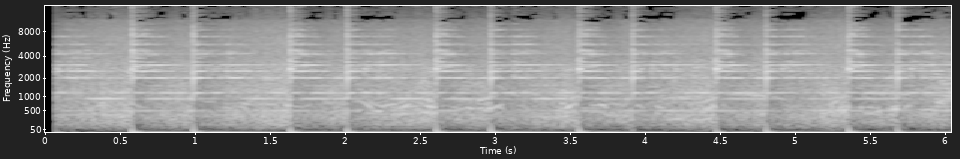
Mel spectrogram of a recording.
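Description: A single church bell in a brick bell gable is swung and rung, its clapper striking about twice a second from about half a second in. Its ringing tone carries on between the strokes.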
